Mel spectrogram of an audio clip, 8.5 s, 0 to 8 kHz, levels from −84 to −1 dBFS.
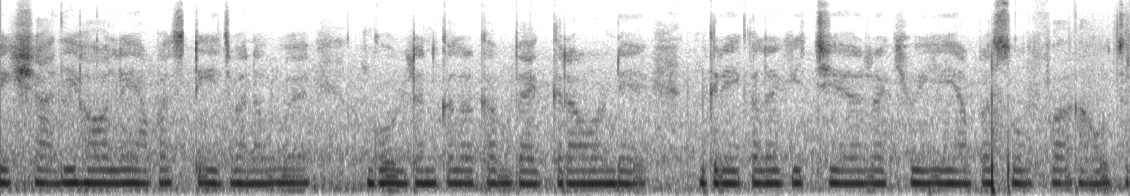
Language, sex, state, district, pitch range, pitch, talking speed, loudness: Hindi, female, Bihar, Jahanabad, 195-205 Hz, 200 Hz, 190 wpm, -20 LUFS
